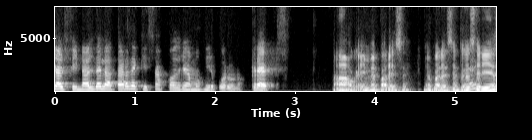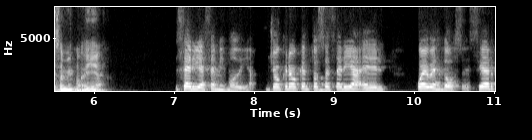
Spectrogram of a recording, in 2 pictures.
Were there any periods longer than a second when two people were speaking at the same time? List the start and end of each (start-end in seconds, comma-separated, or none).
none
